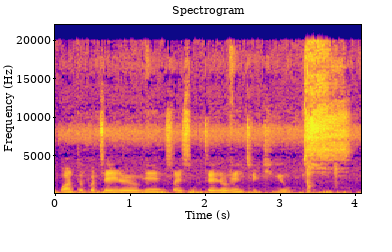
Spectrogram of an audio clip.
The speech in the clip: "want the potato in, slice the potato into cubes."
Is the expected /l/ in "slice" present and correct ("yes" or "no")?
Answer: no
